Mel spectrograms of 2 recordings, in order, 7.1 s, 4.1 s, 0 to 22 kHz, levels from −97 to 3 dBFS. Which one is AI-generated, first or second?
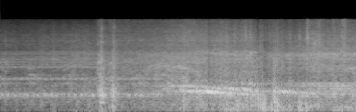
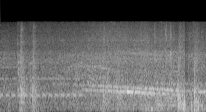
first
